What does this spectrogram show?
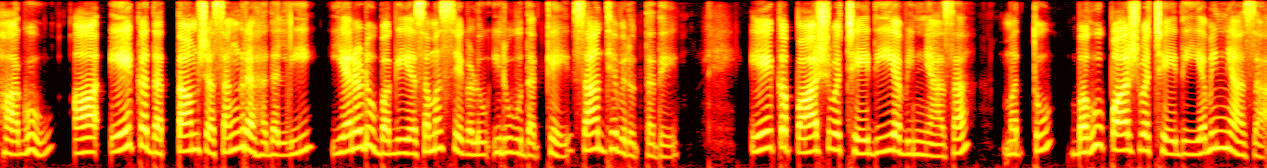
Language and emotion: Kannada, neutral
